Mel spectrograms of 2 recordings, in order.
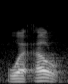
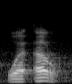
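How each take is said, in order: The two takes are said the same way.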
